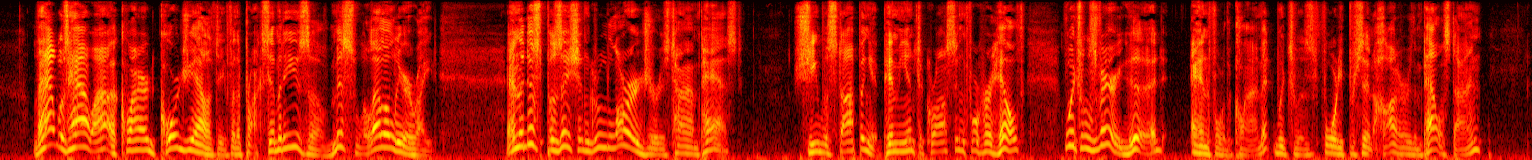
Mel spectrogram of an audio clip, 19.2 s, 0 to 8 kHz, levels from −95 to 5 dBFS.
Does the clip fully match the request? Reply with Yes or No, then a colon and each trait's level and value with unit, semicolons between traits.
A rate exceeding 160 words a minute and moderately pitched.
No: average, 145 wpm; medium, 160 Hz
